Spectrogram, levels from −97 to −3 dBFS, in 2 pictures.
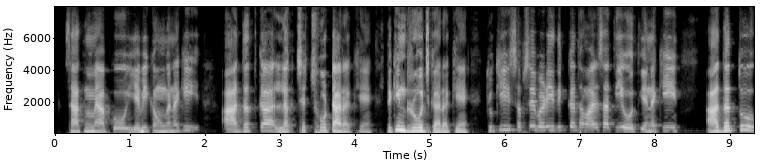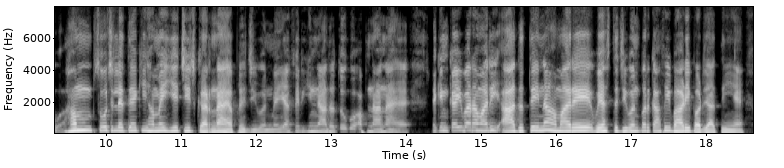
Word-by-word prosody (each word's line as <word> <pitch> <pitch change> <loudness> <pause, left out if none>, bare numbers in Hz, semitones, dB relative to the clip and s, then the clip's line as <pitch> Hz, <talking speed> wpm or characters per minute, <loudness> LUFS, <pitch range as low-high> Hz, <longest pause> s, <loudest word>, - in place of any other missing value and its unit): साथ 170 -1 -2
में 185 - -6
मैं 185 - -2
आपको 185 +2 -7
ये 175 -1 -6
भी 180 - -1
कहूँगा 175 -2 -8
ना 195 +2 -6
कि 235 +4 -9 0.5
आदत 175 +6 -1
का 215 -1 0
लक्ष्य 185 +4 -5
छोटा 200 -3 +1
रखें, 120 0 -12 0.3
लेकिन 230 +3 +4
रोज़ 190 0 +1
का 140 - -1
रखें। 120 -1 -5 0.3
क्योंकि 245 +4 -10
सबसे 255 +1 -9
बड़ी 235 0 -5
दिक्कत 230 0 -11
हमारे 205 -1 -5
साथ 215 0 -7
ये 220 - -5
होती 185 -4 -8
है 170 - -4
ना 185 - -3
कि, 210 +3 -6 0.4
आदत 225 +5 +2
तो 250 - -6 0.3
हम 225 +3 +7
सोच 230 0 -2
लेते 215 -1 +1
हैं 220 - +1
कि 225 - -4
हमें 200 +1 +3
ये 205 0 +2
चीज़ 200 -1 0
करना 160 0 +4
है 150 - +6
अपने 140 +2 -1
जीवन 135 0 -7
में 140 +1 -7
या 150 +1 -3
फ़िर 165 -1 -9
इन 165 +1 -6
आदतों 160 +3 -7
को 180 - -15
अपनाना 155 -1 -4
है। 120 -4 -4 0.4
लेकिन 215 +2 -3
कई 220 +1 +2
बार 230 0 +1
हमारी 220 +1 +1 0.2
आदतें 195 +4 +3
ना 240 +2 +4
हमारे 205 +1 +6
व्यस्त 195 +2 +4
जीवन 190 0 0
पर 200 0 -2
काफ़ी 205 +4 +1
भारी 180 +1 +6
पड़ 145 -6 +2
जाती 130 0 0
हैं 125 0 -2
195 Hz, 210 wpm, -22 LUFS, 170-215 Hz, 0.5 s, हम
